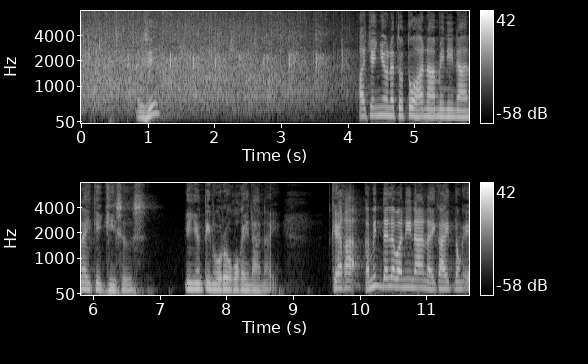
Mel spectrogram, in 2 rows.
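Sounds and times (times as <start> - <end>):
crowd applauding: 0.0 - 4.4
speech: 0.8 - 1.3, 4.2 - 6.8, 7.4 - 8.8, 9.6 - 11.6.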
